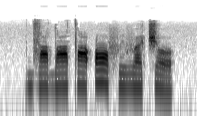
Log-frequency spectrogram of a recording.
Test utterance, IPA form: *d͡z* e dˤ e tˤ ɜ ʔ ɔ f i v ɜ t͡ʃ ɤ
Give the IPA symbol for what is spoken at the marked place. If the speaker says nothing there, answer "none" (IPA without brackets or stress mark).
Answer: d͡z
